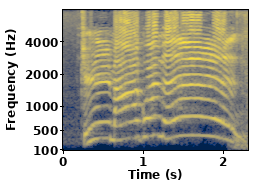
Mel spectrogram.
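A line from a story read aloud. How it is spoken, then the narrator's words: Robbers shouting. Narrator (Chinese): 强盗们又大喊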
